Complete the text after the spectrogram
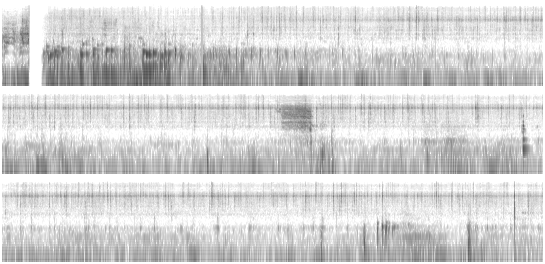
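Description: Water swirls and rumbles with a muffled, underwater sound, loudest at first.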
